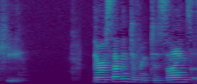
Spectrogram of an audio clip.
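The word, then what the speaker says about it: Quay: it's quite Australia but I'm pretty sure that word is pronounced key there are seven different designs available and they all retailed for $65 u.s.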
